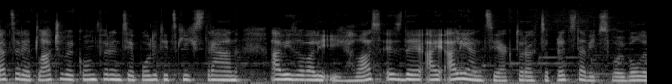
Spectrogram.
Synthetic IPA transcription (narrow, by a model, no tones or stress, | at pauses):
at͡sɛɾɛːt̪lat͡ʃɔʋɛːkɔnfɛɾɛnt͡siɛpɔlit̪it͡skiːxst̪ɾaːn | aʋizɔʋaliʔiɣɦlasɛzd̪ɛːʔajʔa̰liant͡siakt̪ɔɾaːxt͡sɛpɾɛt̪st̪aʋicsʋɔjʋɔlɛ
